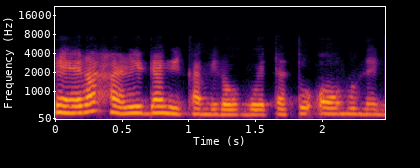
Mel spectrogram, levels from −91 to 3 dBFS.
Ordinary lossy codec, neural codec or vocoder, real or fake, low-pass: none; codec, 16 kHz, 1 kbps, FreqCodec, smaller model; fake; none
